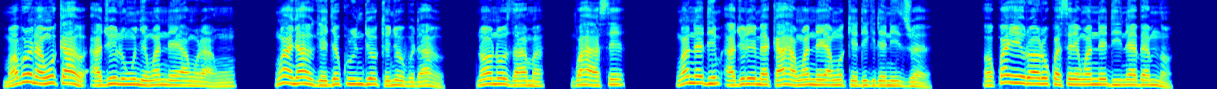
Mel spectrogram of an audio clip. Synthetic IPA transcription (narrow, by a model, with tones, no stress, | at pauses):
m̩˨ɔ˦bʊ˦ɾʊ˦na˨ŋʷʊ˦ka˦ɦʊ˨ʔa˨d͡ʒʊ˦i˦lu˦ŋʷu˦ɲe˨ŋʷa˦n̩˦ne˦ja˦ŋʷʊ˨ɾa˨ŋʷʊ˦ | ŋʷaː˦˨ɲ˦a˦ɦʊ˨ɡe˨d͡ʒe˦kʷu˦ɾu˦n̩˦dɪ˦o˦ke˨ɲ˦o˨bo˨da˦ɦʊ̰˨ | nɔ˦nʊ˦za˨a˦ma˦ | ɡʷa˦ɦa˨sɪ˦ | ŋʷa˦n̩˦ne˦di˦m̩˦a˨d͡ʒʊ˦li˦me˦ka˨˦a˦ɦa˨ŋʷa˦n̩˦ne˦ja˦ŋʷo˦ke˨dɪ˦ɡi˦de˦n˦i˦zre˨l | ɔ˨kʷa˦ɣɪ˦ɾɔ˦ɾʊ˦kʷe˨sɪ˦ɾɪ˦ŋʷa˦n̩˦ne˦di˨ne˦be˦m̩˦nɔ̰˨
